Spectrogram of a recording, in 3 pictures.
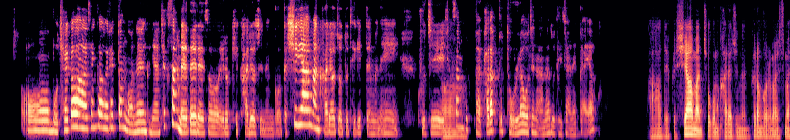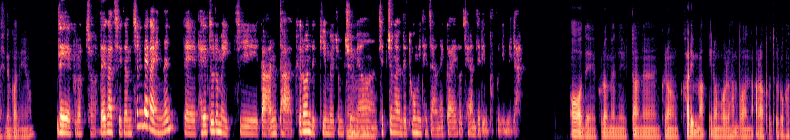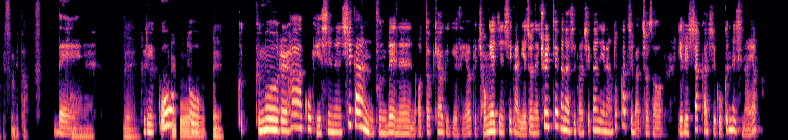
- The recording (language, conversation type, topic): Korean, advice, 원격·하이브리드 근무로 달라진 업무 방식에 어떻게 적응하면 좋을까요?
- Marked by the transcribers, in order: tapping; other background noise; in English: "베드룸에"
